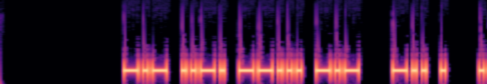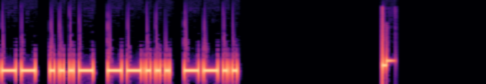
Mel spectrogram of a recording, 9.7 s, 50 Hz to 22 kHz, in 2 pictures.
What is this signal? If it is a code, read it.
Morse code, heard as a keyed tone, about 25 wpm, 700 Hz. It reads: KF7K DE WV7Z
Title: USA Callsign DE Callsign - 4 Characters - 25wpm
